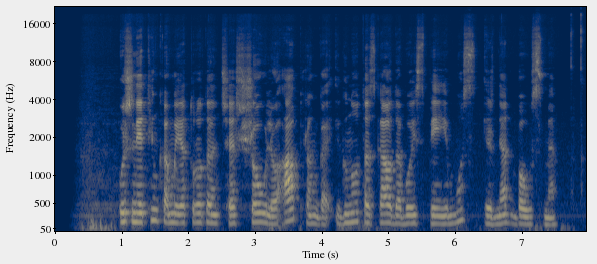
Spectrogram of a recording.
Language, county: Lithuanian, Panevėžys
